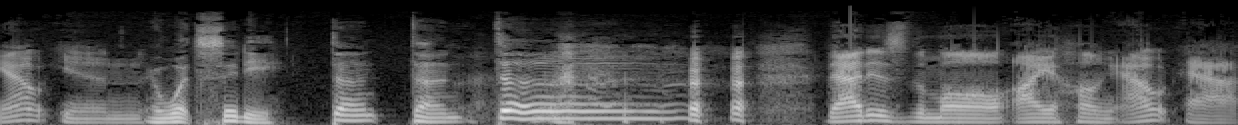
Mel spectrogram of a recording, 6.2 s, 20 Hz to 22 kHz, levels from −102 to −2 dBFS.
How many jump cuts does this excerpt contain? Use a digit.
1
